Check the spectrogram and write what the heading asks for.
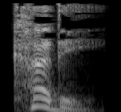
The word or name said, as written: cuddy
